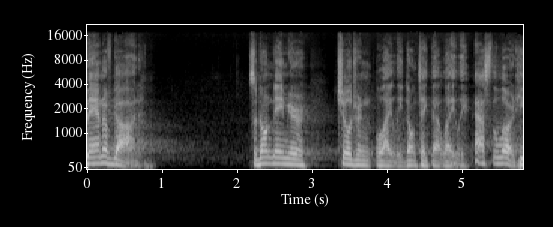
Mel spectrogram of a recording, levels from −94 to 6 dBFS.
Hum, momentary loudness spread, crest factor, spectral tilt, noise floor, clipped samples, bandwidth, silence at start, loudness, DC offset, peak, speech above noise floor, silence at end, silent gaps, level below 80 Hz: none; 7 LU; 18 dB; -4 dB/octave; -69 dBFS; under 0.1%; 18 kHz; 0 s; -25 LUFS; under 0.1%; -8 dBFS; 45 dB; 0 s; none; -60 dBFS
